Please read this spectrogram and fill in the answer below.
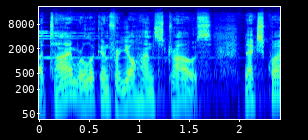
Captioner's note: bell rings, time expires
